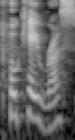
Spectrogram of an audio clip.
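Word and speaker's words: Pokérus: sink keep your PC po how do you pronounce that poke Russ po po Rus poke poke it's poke like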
